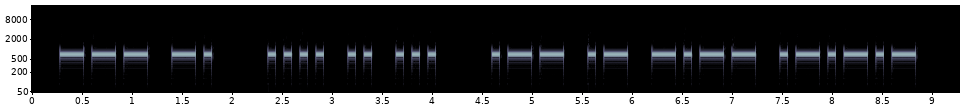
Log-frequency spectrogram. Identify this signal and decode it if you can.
Morse code, heard as a keyed tone, about 15 wpm, 700 Hz. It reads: ON HIS WAY.
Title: Sentences from Top 300 Words and Abbreviations 15wpm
